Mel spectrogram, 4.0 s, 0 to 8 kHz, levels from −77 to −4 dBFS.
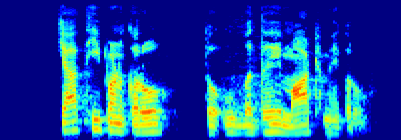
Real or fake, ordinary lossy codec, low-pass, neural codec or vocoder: real; MP3, 64 kbps; 7.2 kHz; none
